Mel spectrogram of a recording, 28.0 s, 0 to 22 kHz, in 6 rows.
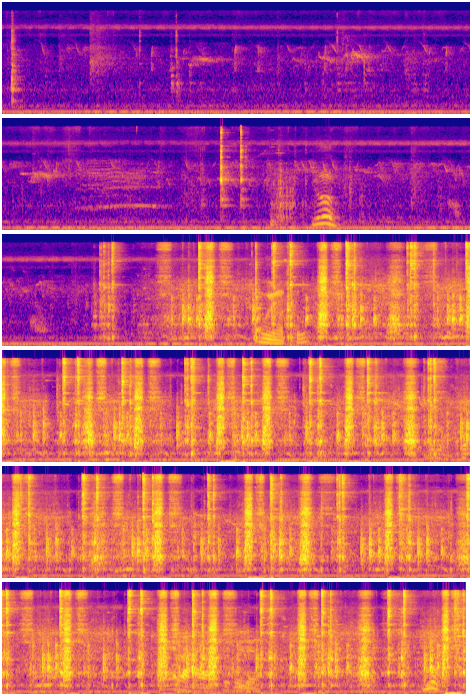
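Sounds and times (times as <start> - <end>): metallic clicking of diesel engine: 6.8 - 7.3, 10.2 - 28.0.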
